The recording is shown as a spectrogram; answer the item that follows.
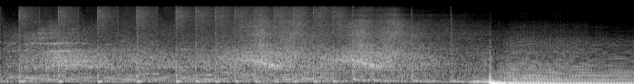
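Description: Background music over a car's tyres squealing in three falling swoops, then a deep bass hit about five seconds in that rings on.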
